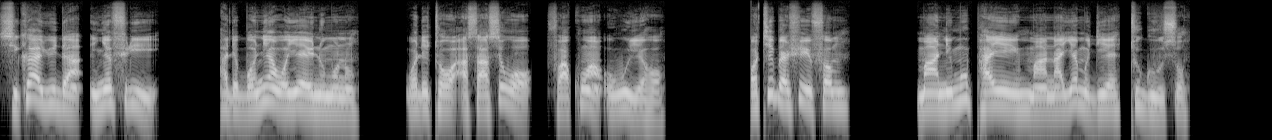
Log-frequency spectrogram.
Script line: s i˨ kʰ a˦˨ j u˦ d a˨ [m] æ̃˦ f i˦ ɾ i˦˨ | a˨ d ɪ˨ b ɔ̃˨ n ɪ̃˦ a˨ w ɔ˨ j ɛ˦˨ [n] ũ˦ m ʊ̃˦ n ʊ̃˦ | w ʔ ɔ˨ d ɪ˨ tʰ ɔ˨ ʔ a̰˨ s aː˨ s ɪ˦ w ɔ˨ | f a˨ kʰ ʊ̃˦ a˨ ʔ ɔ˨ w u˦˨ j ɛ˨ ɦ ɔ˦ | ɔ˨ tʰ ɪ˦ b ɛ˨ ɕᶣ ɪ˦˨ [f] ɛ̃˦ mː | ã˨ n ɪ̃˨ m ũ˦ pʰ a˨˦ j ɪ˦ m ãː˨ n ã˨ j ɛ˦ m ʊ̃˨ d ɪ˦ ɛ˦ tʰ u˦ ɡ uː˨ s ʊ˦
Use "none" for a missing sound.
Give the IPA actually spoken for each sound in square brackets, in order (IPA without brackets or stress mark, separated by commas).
ɲ, n, f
